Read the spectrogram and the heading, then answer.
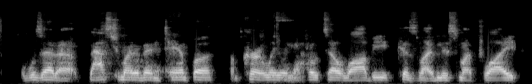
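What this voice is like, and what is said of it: Rough, strained sick-sounding voice. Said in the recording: “Sorry about the voice. ... I guess I came down with something ... It's just my voice is jacked up.”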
